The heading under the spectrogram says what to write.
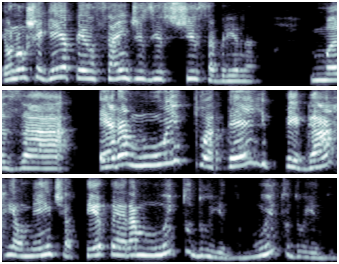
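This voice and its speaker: A woman with a high-pitched voice talks at a very slow pace, her pitch swinging very widely. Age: 70s. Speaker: workshop presenter. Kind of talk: personal testimony in online workshop.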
